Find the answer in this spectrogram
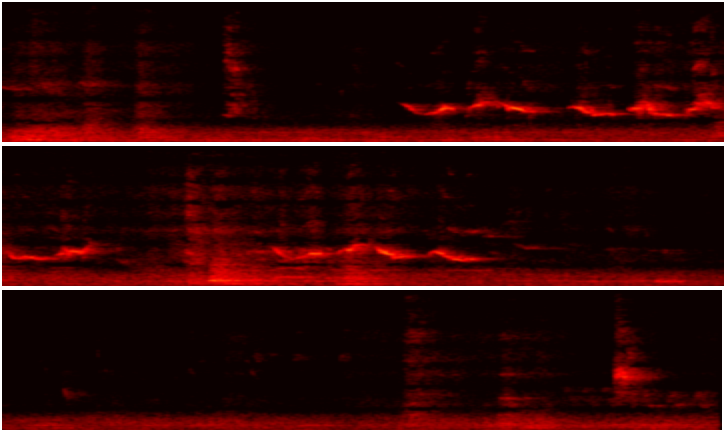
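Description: A double-collared seedeater gives quick bursts of high, twittering notes for a few seconds, then goes quiet. A faint hiss runs underneath.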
